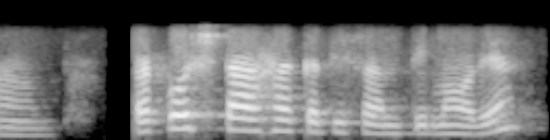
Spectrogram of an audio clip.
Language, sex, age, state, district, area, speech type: Sanskrit, female, 30-45, Karnataka, Shimoga, urban, conversation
